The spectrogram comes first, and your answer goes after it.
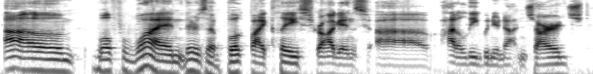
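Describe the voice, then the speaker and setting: A man's voice: deep voice, steady tone, measured pace, fairly bright tone, clear, resonant tone. A middle-aged man, a pastor, talking earnestly on a podcast, rambling with many restarts. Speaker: guest worship pastor. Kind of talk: casual podcast conversation.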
